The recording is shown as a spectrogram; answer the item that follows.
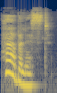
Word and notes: herbalist: British English

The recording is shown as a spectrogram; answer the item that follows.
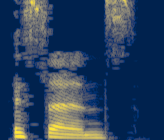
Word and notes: ascends: British English

